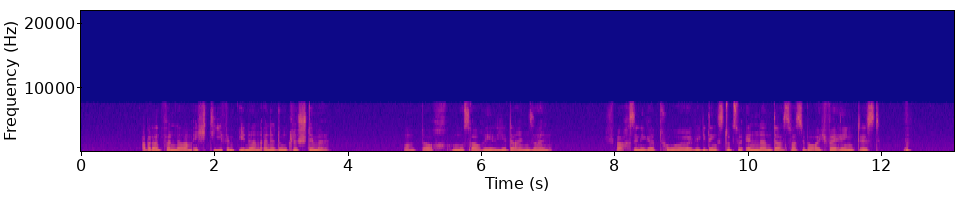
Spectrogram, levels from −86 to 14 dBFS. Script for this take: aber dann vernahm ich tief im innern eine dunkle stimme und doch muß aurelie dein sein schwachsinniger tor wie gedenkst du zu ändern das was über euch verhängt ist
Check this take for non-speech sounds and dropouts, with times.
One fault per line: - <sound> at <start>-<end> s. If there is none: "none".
- whoosh at 12.3-12.5 s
